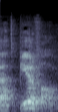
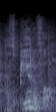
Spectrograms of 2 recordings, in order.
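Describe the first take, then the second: First: A light lifting "beautiful" of praise; encouraging. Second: "beautiful" breathed much softer and a little higher, in awe; almost whisper "beautiful", as if moved; hushed awe. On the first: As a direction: say "beautiful" as a mild rising compliment. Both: Shown as a demonstration. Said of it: "one has a spiritual sense".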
